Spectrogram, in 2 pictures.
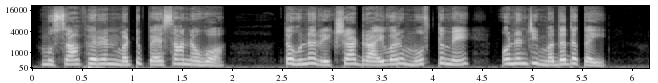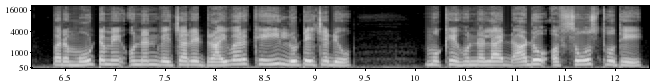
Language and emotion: Sindhi, sad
